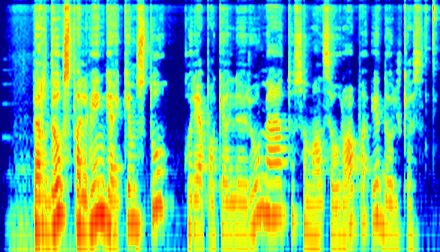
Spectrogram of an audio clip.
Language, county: Lithuanian, Kaunas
